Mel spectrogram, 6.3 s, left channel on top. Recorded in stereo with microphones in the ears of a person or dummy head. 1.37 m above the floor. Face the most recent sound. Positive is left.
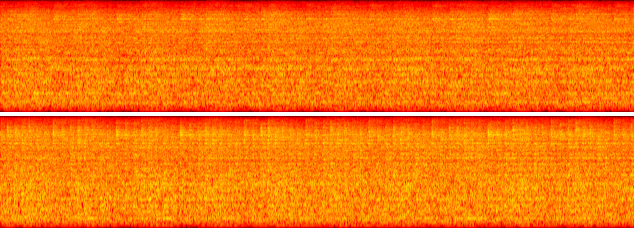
turn(degrees=-65)  # may be behind; listen again after turning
